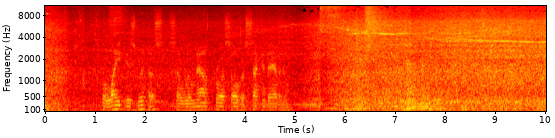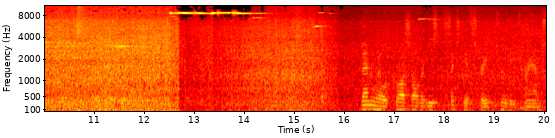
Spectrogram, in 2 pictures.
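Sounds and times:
city traffic noise: 0.0s - 20.0s
large truck passing close: 0.0s - 20.0s.

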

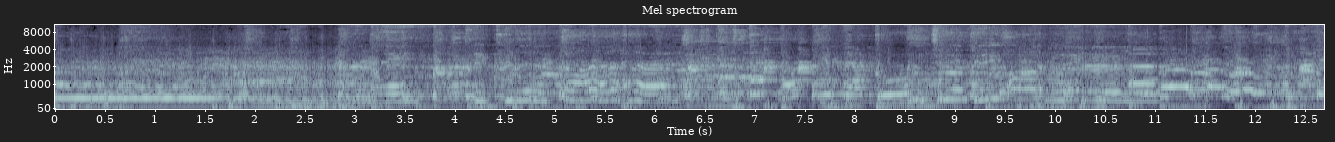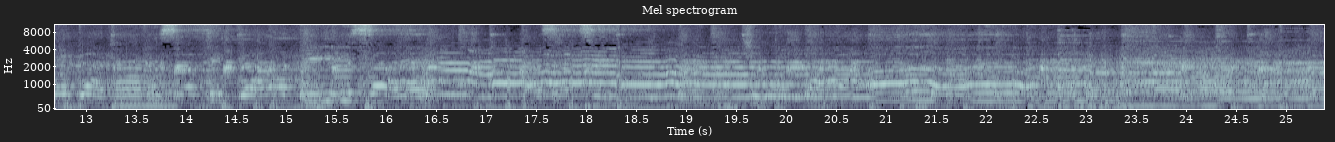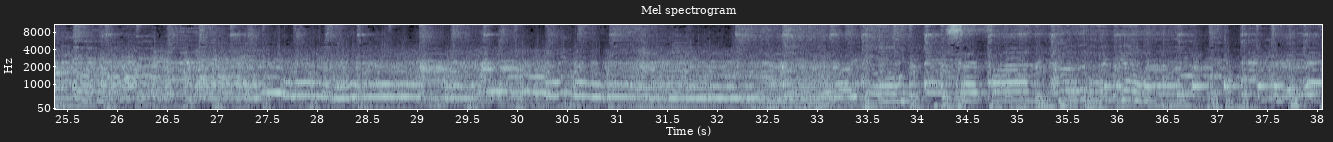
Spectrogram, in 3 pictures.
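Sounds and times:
regular drumming: 0.0s - 38.0s
steady bass line: 0.0s - 38.0s
wavering lead melody: 0.0s - 38.0s.

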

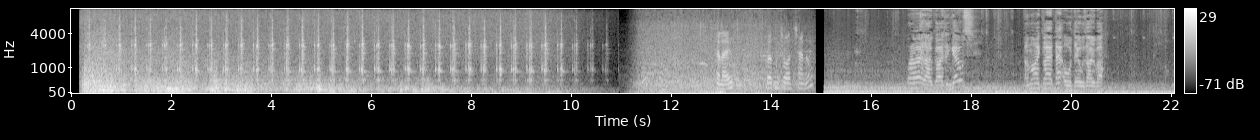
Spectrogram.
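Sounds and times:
low rumble: 0.2s - 10.5s, 15.1s - 22.0s
clock ticking: 0.2s - 11.0s.

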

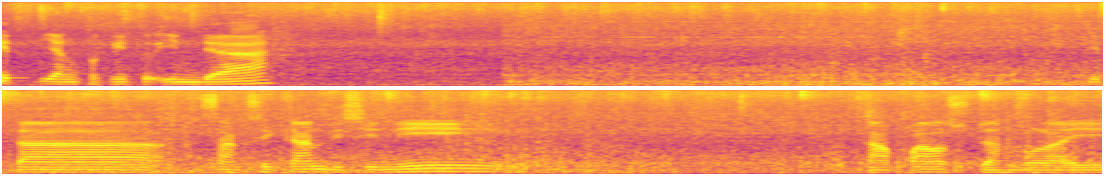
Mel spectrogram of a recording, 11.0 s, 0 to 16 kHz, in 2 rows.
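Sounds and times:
water rushing past boat: 1.3s - 11.0s
wind rumbling on microphone: 2.5s - 11.0s.

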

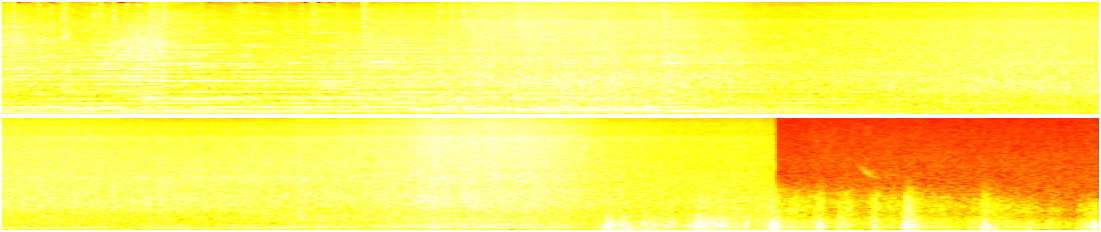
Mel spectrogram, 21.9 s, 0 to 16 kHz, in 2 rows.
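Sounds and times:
rain and wind hiss: 1.8s - 18.7s
rolling thunder: 17.0s - 21.9s.

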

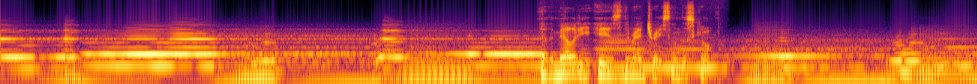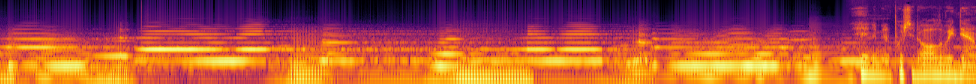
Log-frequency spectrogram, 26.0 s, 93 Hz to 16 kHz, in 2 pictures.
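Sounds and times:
synthesizer bass line: 0.0s - 26.0s
synthesizer melody: 0.0s - 26.0s.

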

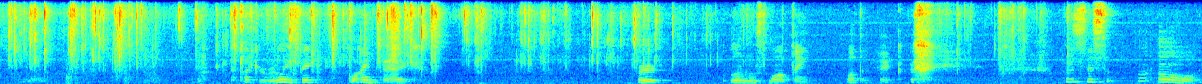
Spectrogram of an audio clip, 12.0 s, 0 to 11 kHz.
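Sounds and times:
plastic bag crinkling: 0.0s - 7.7s, 9.4s - 10.4s.

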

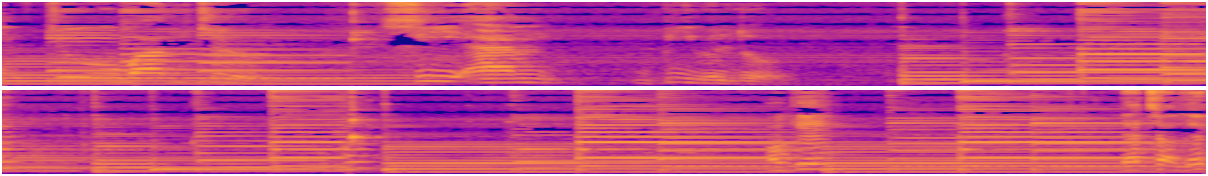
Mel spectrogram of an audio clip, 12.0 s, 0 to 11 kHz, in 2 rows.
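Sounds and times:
fingerpicked acoustic guitar: 0.0s - 2.5s, 4.4s - 12.0s.

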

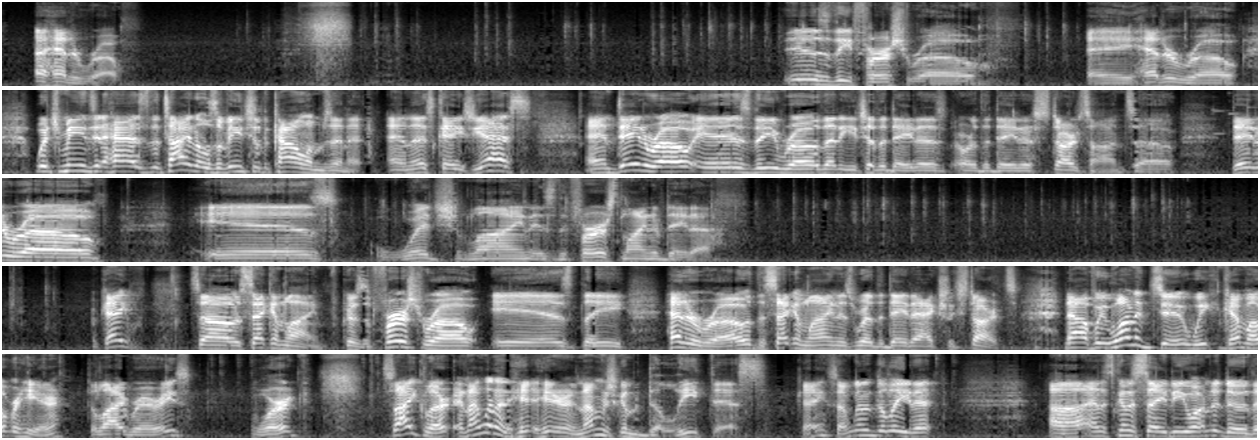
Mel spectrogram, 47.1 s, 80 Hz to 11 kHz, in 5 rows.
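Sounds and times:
keyboard typing: 1.8s - 5.9s, 7.6s - 8.2s, 24.4s - 28.8s, 39.1s - 39.6s
brief hiss: 2.2s - 2.7s.

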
